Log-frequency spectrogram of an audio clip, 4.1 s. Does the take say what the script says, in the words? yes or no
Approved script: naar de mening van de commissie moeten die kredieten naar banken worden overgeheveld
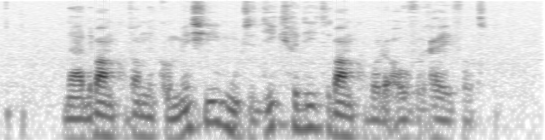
no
